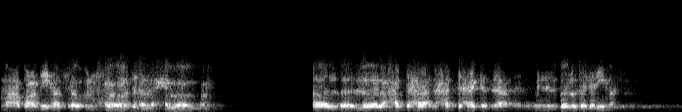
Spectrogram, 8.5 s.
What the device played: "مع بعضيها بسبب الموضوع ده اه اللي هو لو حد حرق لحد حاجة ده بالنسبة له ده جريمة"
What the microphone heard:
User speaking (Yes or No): Yes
